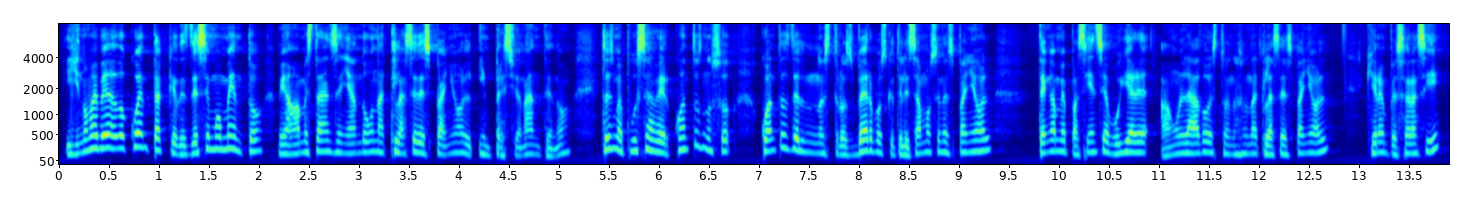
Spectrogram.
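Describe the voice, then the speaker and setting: A young Mexican man with a Jalisco accent, preaching a sermon in a conversational, playful way, dropping to quiet asides. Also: high-pitched, fast talker.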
